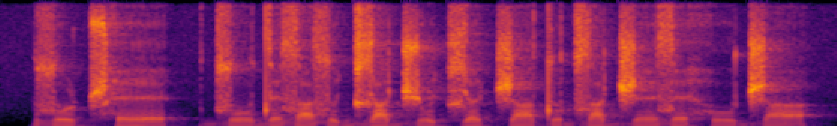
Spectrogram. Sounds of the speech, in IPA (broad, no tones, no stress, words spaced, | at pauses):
zoʈ͡ʂʰɛ | d͡zodɛzazʊ d͡ʑad͡ʒʊt͡ɕɜ t͡ʃa tʊd͡zad͡ʒɛzɛ hod͡ʒa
